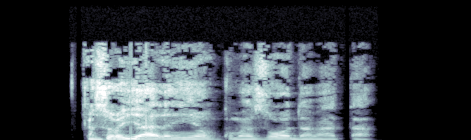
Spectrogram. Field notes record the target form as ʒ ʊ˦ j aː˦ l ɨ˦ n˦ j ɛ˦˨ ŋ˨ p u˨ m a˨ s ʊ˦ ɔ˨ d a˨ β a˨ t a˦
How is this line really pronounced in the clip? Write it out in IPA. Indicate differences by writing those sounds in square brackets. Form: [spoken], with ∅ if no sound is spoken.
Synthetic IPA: [z] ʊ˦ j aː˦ l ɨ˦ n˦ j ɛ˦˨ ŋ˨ [k] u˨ m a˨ [z] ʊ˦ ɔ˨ d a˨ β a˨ t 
